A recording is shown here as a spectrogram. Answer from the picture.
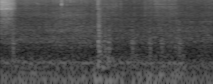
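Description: Mercedes Sprinter camper van driving slowly through town, its engine and road noise heard as a steady low rumble inside the cab, with a single click about a second in.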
